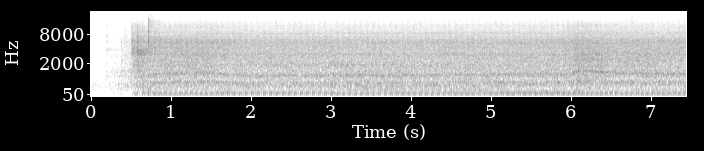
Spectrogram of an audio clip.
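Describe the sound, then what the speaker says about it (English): A Yamaha Zuma 125 scooter engine fires up after a brief click, then settles into a steady, quiet idle with a rapid, even putter close by. "I can't believe how quiet this 125 scooter is here. Let's listen to her start up."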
